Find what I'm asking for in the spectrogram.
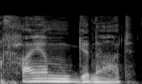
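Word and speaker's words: Haim Ginott: And no, that was not static in your radio. That is how you pronounce his name, Chaim Ginat.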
